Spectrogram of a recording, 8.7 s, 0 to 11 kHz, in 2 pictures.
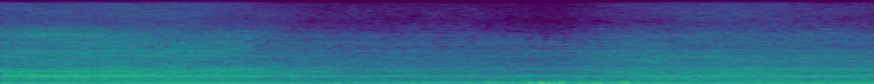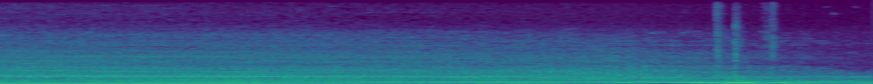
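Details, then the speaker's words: Opel Corsa 1.4i Utility after fitting a new Topran idle air control valve: on first start it idles high as expected, and the engine must be switched off and restarted. Steady raised idle that never settles, then winds off at shutdown; valve not yet adapted. "remember we're going to start it up and it will idle high we have to switch the vehicle off and then the [Music] restart okay as you can hear different idling"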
